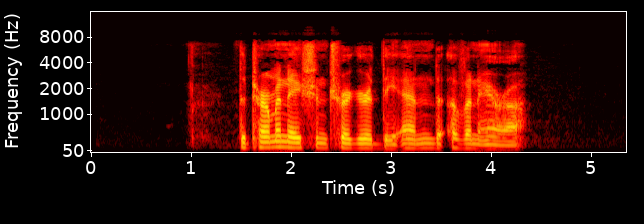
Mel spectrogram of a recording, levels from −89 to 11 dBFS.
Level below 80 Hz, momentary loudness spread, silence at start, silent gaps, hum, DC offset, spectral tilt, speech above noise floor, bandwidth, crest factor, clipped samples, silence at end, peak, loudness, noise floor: -74 dBFS; 9 LU; 1.5 s; none; none; under 0.1%; -3 dB/octave; 57 dB; 9.4 kHz; 22 dB; under 0.1%; 1.05 s; -2 dBFS; -22 LUFS; -79 dBFS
